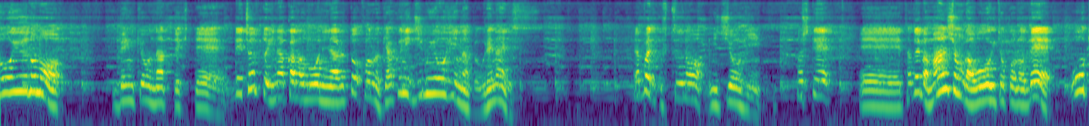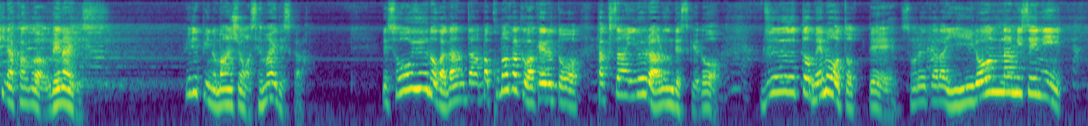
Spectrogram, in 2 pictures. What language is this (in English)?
Japanese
